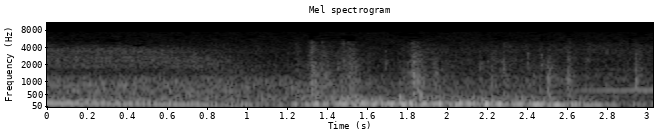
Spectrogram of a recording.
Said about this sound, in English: It was raining as I pulled up in front of Mola's bookshop.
